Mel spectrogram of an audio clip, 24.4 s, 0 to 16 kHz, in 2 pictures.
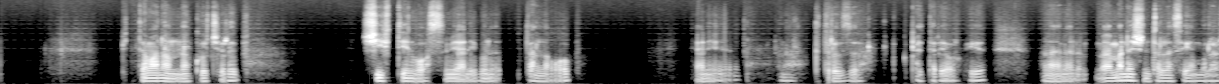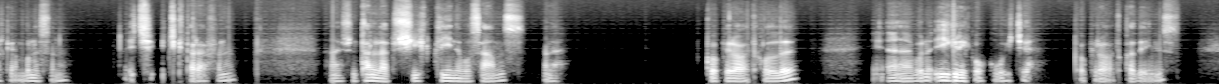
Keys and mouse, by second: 1.9 shift+d, 8.0 ctrl+z, 9.6 middle click, 10.2 click, 11.0 click, 11.5 middle click, 12.7-13.8 middle drag, 14.0 middle click, 15.0 shift+click, 15.2 middle click, 16.7 shift+d.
